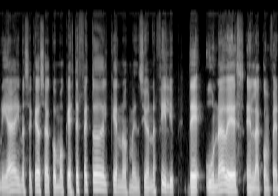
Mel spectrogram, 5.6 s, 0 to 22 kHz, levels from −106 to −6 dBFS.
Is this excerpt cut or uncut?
cut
